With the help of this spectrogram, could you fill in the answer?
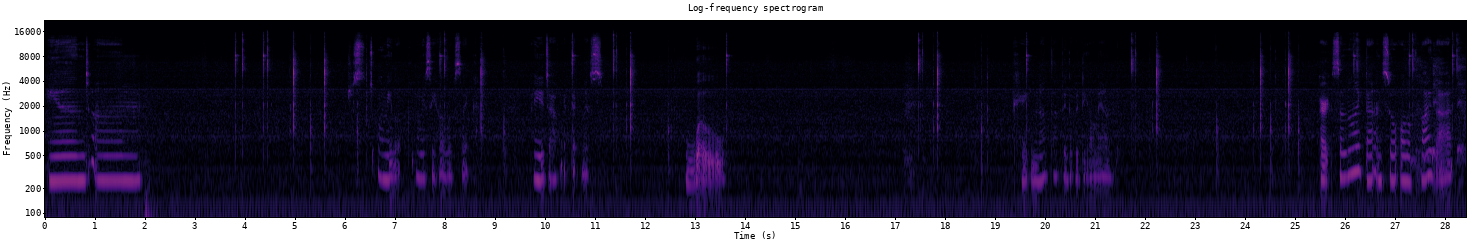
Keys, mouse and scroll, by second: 3.9 click, 5.1-6.6 middle drag, 6.6-8.0 scroll down 1, 8.0-9.0 drag, 9.0-10.7 middle drag, 10.7-11.9 drag, 11.9-14.1 middle drag, 14.1-17.1 drag, 18.5-20.3 middle drag, 20.3-22.6 drag, 22.6-24.3 middle drag, 24.3-25.1 scroll down 2, 25.1 middle click, 25.4-26.6 scroll down 1, 27.2-28.4 drag.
